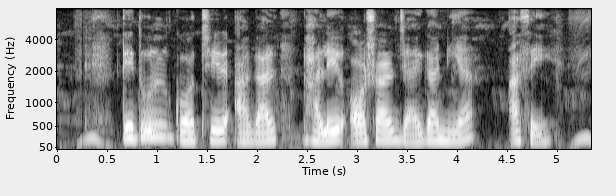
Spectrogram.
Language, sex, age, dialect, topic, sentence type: Bengali, female, 18-24, Rajbangshi, agriculture, statement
